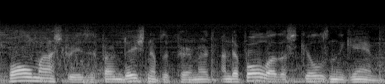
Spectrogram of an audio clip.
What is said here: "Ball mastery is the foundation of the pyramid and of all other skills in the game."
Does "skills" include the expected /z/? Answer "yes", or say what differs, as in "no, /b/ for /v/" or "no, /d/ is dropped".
yes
